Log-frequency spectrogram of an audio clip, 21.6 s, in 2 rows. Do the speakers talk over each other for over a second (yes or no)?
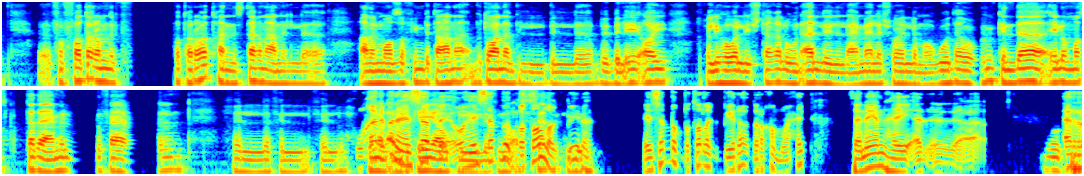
yes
